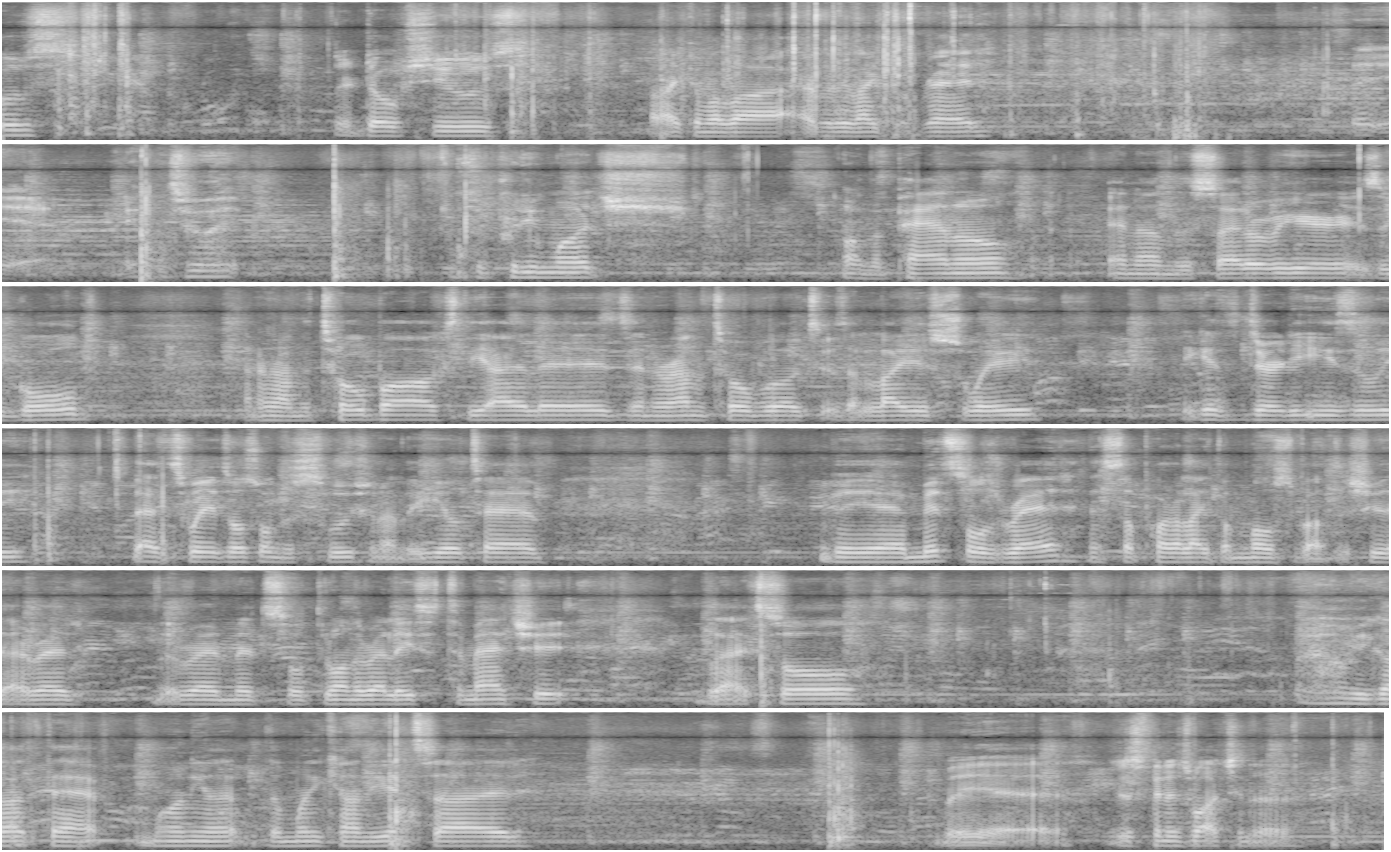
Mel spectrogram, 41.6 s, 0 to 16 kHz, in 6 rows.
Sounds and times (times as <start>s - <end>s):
Speech: 0.0s - 2.6s, 3.2s - 5.0s, 6.7s - 8.2s, 11.2s - 14.3s, 15.1s - 23.5s, 24.9s - 32.2s, 34.2s - 37.4s, 39.2s - 41.2s
Music: 0.0s - 41.5s.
